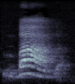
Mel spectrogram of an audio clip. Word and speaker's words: बाघ: भाग का मतलब है चिल्ड्रन भागना, और भाग का मतलब है टाइगर भी कहते हैं। तो बाघ हमें प्रोनाउंसिएशन कैसे करना है? देखिए, नॉट भाग, भाग, ओनली बाग, बाग।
